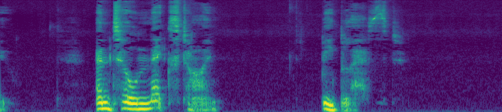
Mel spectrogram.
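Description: A woman speaks warmly and close to a microphone.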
